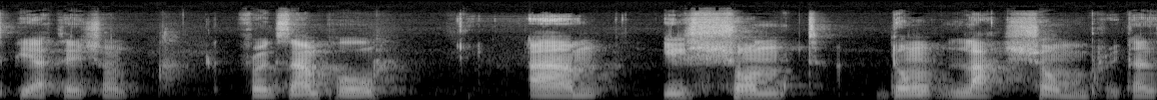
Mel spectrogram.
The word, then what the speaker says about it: chante: So don't pronounce the last ENT in any conjugation. It's silent. Just pronounce the last consonant before it.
